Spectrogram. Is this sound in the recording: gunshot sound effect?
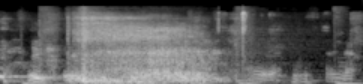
yes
